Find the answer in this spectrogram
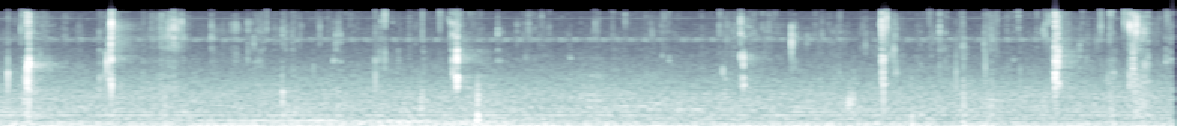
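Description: A person chewing roast chicken, quietly, with a handful of short, sharp wet clicks and smacks scattered through.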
